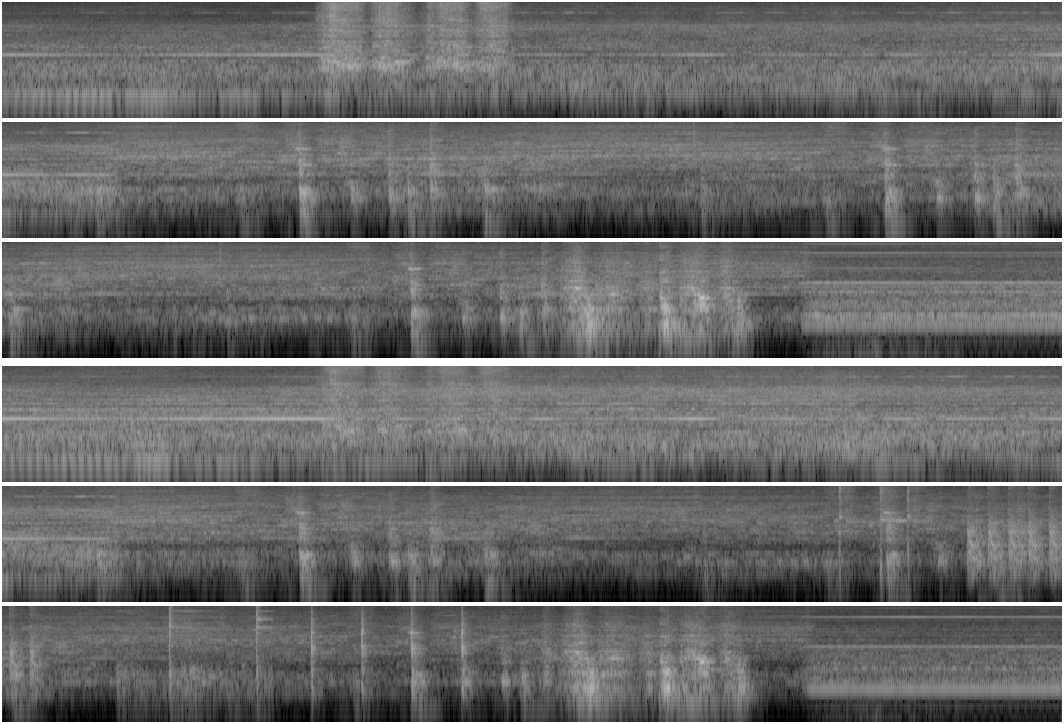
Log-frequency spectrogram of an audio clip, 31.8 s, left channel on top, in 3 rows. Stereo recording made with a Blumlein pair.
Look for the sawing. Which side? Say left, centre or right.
left.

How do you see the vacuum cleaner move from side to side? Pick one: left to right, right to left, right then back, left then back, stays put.
right to left.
